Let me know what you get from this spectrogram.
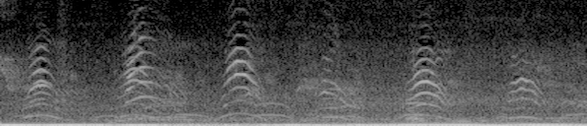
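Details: High, piercing mews from a group of abandoned kittens, repeated arching cries coming several per second with brief gaps, set against a continuous low rumbling background.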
